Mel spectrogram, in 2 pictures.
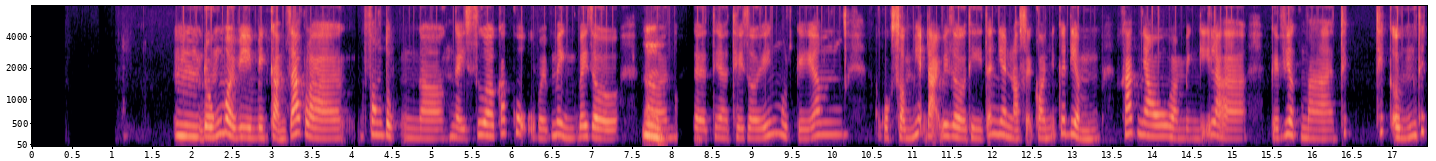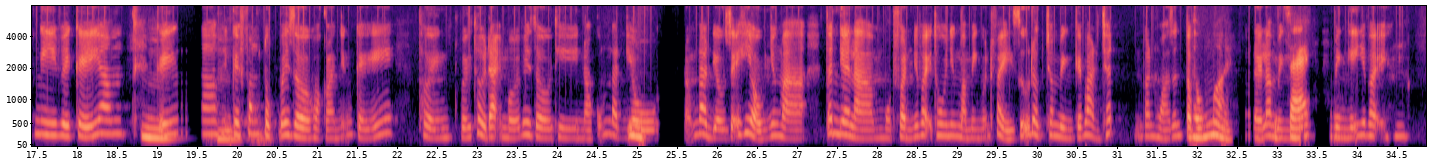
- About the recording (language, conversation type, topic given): Vietnamese, unstructured, Bạn đã từng gặp phong tục nào khiến bạn thấy lạ lùng hoặc thú vị không?
- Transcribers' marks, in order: other background noise; distorted speech; tapping; static; tsk; unintelligible speech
